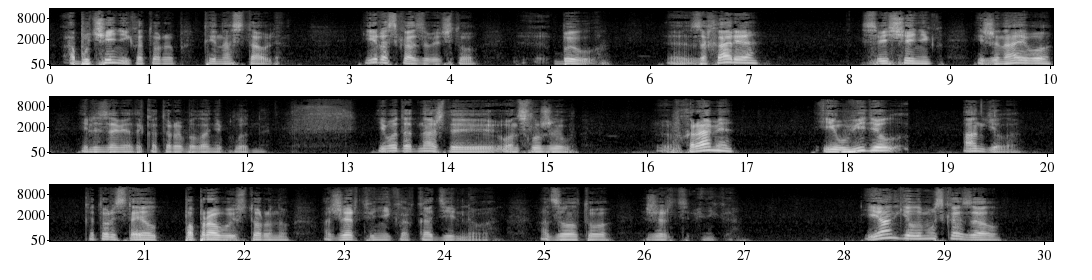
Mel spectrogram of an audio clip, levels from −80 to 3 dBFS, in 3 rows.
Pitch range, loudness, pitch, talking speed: 110-140 Hz, -20 LUFS, 120 Hz, 85 wpm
